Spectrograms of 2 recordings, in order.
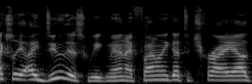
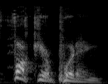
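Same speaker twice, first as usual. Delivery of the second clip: slow, menacing Fuck your pudding; movie thug line; 4 dB louder, slower than usual. Retold or imitated. Acting the cafeteria fight line, slow and menacing. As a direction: drag it out like a cafeteria bully. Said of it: "And the guy goes".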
